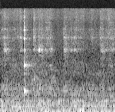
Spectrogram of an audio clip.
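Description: Near silence with faint handling noise, and one soft click about half a second in, as fingers roll marmalade balls in coconut flakes inside a ceramic bowl.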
